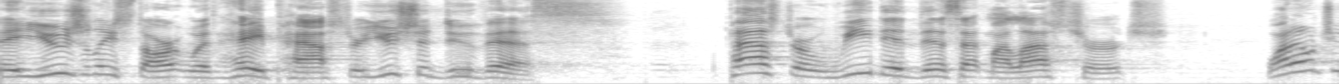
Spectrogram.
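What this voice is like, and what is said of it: Usual voice. Nothing is said of it.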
